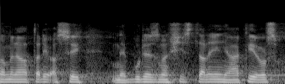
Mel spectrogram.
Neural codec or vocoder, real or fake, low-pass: codec, 16 kHz, 2 kbps, FunCodec, trained on LibriTTS, 25 frames a second; fake; 7.2 kHz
